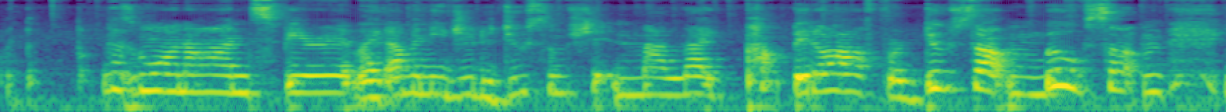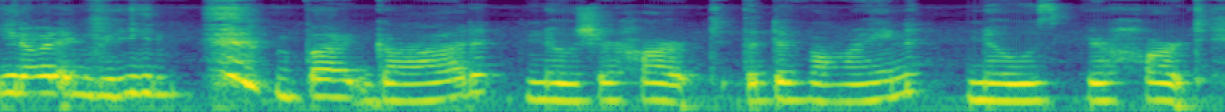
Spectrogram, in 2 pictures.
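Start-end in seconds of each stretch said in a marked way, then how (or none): 0.0-5.8 high, fast, exasperated demand; cussing at spirit. Retold or imitated. Talking to her spirit team, high exasperated demand. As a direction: demand action from spirit, half joking. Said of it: "I'm like".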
